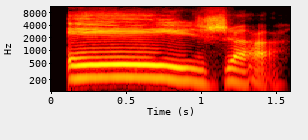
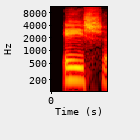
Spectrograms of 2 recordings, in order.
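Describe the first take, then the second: First: The middle sound is a voiced buzzing zh. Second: The middle sound is a quiet voiceless sh. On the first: "keep your voice going" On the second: "S H is good enough"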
